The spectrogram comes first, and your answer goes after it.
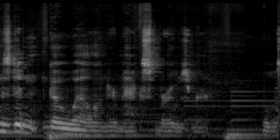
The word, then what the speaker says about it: Brosmer: and I saw Max Brosmer, which I guess it's pronounced Brosmer and not Brosmer, which I was disappointed to learn. I thought it was Brosmer.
